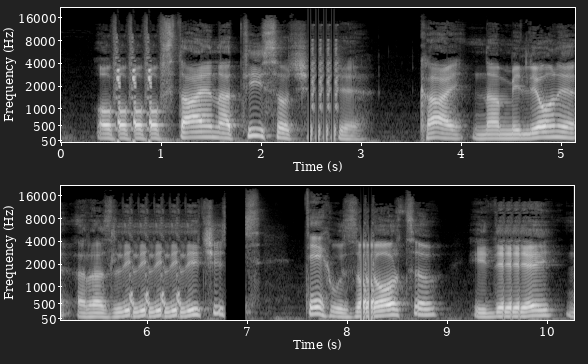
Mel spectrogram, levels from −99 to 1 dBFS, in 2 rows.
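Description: The speech stutters with repeated frames at 0.54 to 1.01 s, 2.47 to 2.78 s, 5.81 to 6.44 s, 8.14 to 8.30 s and 9.55 to 9.78 s. Blocks of 156.7 ms or 78.4 ms loop two to four extra times, adding 0.16 to 0.63 s. The repeated length, which fits whole compressed frames, identifies it, rather than a glitch of random length.

At 6.78 s the output drops to silence for 208 ms. This playback stall most likely comes from the player running short of data. It then resumes, unlike a dropout, which skips ahead.

From 6.99 to 7.82 s, catch-up at higher speed plays the backlog at 1.25 times normal. Tempo and pitch rise together, about four semitones, which tells it apart from a time-stretch that would keep the pitch.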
